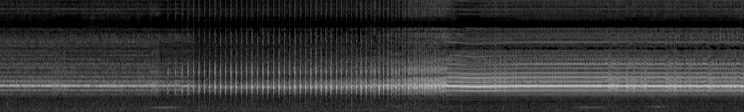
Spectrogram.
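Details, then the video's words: Cicada calling at an Amazon nature lodge: a loud, shrill drone breaks into rapid rhythmic pulsing, then swells into a continuous high whine, with faint low tones now and then. "Cicada Sound"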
